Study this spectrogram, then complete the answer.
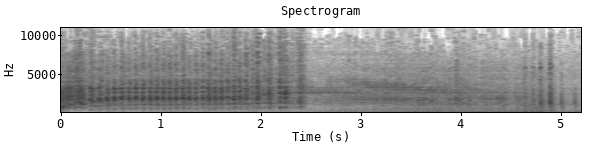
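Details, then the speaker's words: Diesel truck after an injector rebuild, cranked in 40-second purge intervals with starting fluid: fast even cranking, then a brief rougher surge as it nearly catches before fading; glow plug light stays on and owner suspects it is out of fuel. "That wanted to go right there."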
